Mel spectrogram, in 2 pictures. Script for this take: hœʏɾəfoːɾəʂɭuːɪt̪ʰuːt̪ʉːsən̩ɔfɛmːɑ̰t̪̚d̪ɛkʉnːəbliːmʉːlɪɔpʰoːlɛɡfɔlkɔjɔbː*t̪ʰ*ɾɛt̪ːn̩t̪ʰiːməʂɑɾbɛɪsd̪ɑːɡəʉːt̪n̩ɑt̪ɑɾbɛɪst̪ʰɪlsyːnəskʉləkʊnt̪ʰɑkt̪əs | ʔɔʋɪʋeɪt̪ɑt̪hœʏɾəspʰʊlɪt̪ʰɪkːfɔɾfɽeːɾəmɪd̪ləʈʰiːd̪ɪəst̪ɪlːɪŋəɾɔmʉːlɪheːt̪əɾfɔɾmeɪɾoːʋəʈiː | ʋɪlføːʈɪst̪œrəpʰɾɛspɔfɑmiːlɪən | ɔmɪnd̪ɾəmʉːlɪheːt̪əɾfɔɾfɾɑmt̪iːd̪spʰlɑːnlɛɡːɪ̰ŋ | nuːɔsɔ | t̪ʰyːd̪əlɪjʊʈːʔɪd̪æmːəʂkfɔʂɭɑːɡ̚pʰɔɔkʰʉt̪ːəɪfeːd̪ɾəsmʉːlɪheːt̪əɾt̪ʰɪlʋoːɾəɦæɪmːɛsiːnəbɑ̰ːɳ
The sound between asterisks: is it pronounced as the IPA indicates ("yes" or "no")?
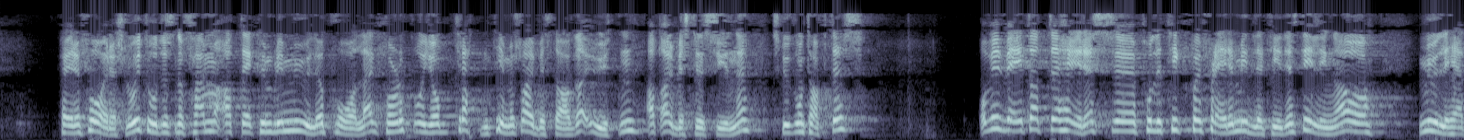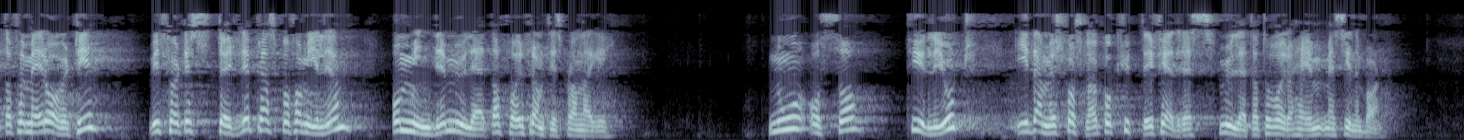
yes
